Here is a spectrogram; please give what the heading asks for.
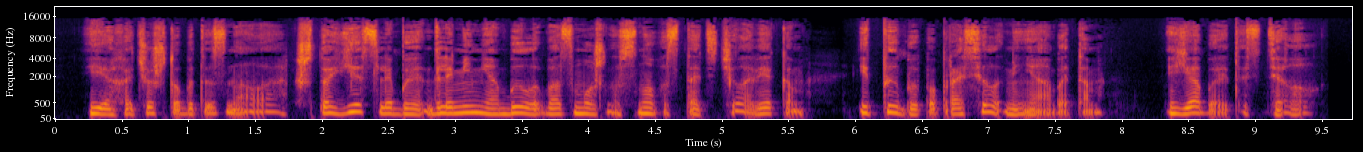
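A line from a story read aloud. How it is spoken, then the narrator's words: Whisper. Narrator (Russian): прошептал Нигер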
